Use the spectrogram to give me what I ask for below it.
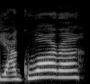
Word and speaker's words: yaguara: In the tupi guarani language, it's pronounced yaguara.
